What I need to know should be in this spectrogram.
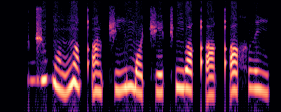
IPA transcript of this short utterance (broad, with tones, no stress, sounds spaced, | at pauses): d͡ʒ u˦˥ ɡ ɔ̃˨˩˦ ŋ ɔ̃˨ qʼ ɔ̃˨ l t͡ʃ i˨˦ m ɔ˨ t͡ʃ e˨˦ t͡ʃ ŋ o˦˨ qʼ a˨ qʼ ɔ˦˨ χ ð i˦˨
